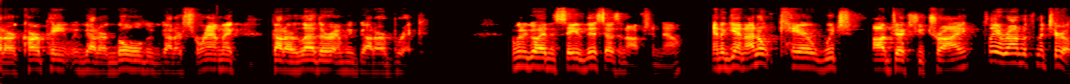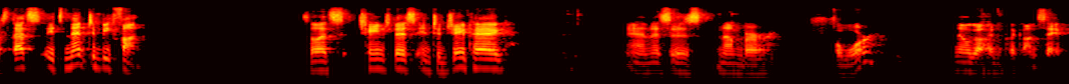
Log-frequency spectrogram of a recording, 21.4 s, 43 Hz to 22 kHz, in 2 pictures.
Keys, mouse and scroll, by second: 6.7 click, 8.2 click, 12.1 click, 15.8 click, 16.8 click, 17.7 click, 18.2 click, 19.2 BackSpace, 19.7 4, 21.1 click.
